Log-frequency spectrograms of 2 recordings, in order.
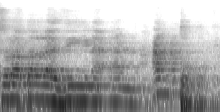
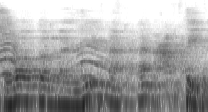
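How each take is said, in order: First: The word an'amt- ends with a u vowel. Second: The word an'amt- ends with an i vowel. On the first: The favor is attributed to the speaker, a creature. "Menjadi berubah menjadi anak" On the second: The favor is attributed to a female creature. "domirnya menjadi apa? Anti"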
